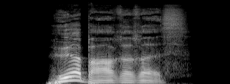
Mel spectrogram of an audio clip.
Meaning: strong/mixed nominative/accusative neuter singular comparative degree of hörbar
- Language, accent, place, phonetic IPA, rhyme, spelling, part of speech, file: German, Germany, Berlin, [ˈhøːɐ̯baːʁəʁəs], -øːɐ̯baːʁəʁəs, hörbareres, adjective, De-hörbareres.ogg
